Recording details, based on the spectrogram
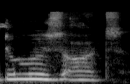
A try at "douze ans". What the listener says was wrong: perfect. Okay, but it won't be os, it will be on, that's all. Okay, so you will say j'ai 12 ans.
